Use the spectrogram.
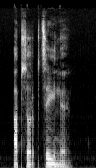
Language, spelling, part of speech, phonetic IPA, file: Polish, absorpcyjny, adjective, [ˌapsɔrpˈt͡sɨjnɨ], Pl-absorpcyjny.ogg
